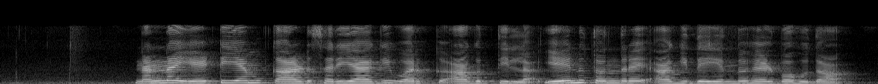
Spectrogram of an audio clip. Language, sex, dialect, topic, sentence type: Kannada, female, Coastal/Dakshin, banking, question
